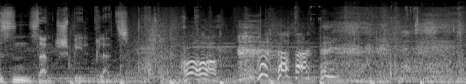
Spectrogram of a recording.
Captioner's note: laugh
